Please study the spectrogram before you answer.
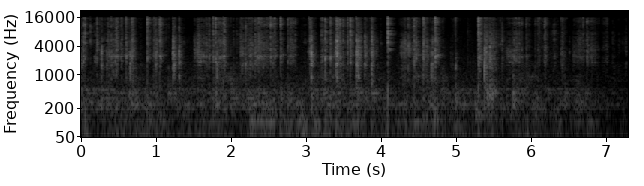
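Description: A small metal blade shaves and scrapes the surface of a solid, hand-sized orange bar of soap held in fingers with red-painted nails, throwing off flaky curls. Dense, crisp, bright scraping and crinkly shaving strokes follow one another quickly at a quiet level, with a few sharper accents. There is almost no low end.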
